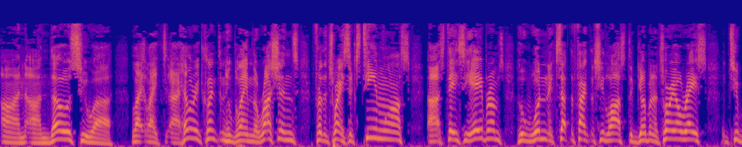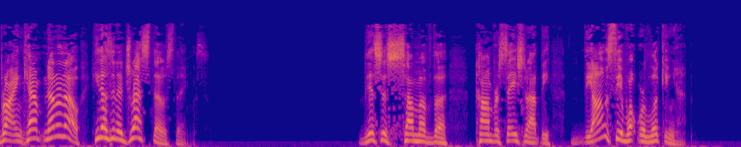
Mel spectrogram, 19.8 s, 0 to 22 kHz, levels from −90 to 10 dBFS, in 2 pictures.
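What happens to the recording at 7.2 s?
The speech at 7.2 s sounds watery and swirly throughout, likely from MP3 compression near 48 kbps. Starved of bits, it truncates treble, showing a flat spectrogram ceiling with flickering holes.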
